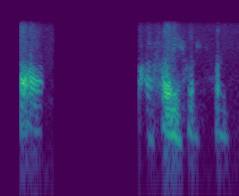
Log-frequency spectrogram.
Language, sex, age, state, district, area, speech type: Assamese, female, 60+, Assam, Morigaon, rural, conversation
